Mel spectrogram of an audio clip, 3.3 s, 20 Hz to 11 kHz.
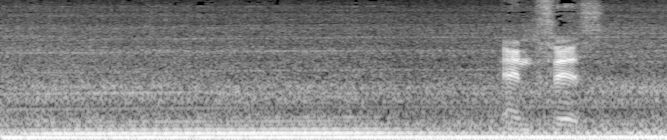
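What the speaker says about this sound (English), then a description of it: "That is a violent rev limiter" Inside a 1999 Hennessey Viper ACR, the engine holds a loud, steady drone at high revs, close and constant, while a voice briefly cuts in near the end.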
